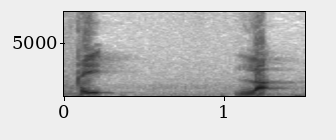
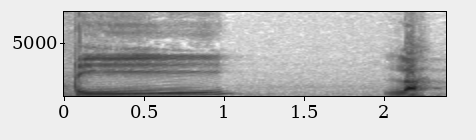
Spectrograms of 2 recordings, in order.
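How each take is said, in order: First: The first vowel is short. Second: The first vowel is long.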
